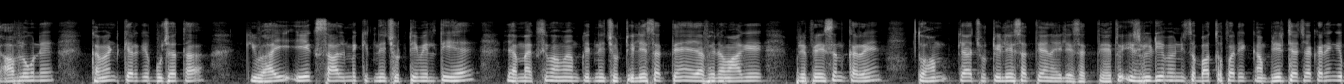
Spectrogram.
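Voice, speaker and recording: A man speaks in a smooth, very clear voice that sits a little high. He explains things informally to students as a channel host, instructing them like friends and restating the key points. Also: darkish tone. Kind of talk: informal explainer for exam aspirants.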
